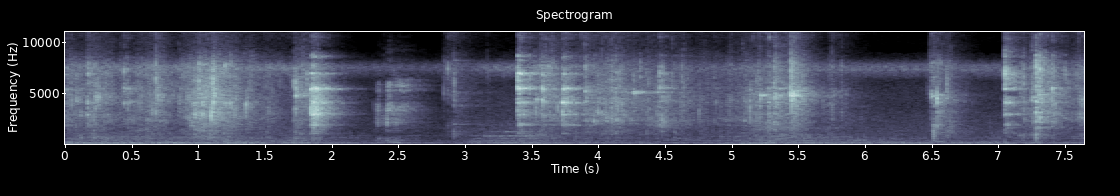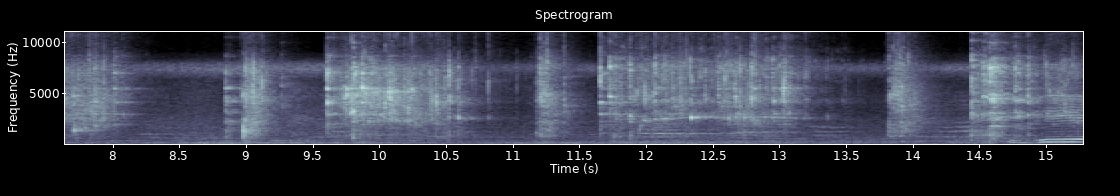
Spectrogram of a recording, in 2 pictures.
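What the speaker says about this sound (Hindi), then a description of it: "और अब मैं डालूंगी आइस क्यूब्स।" Ice cubes clatter and clink into a container for a mango margarita, a dense run of bright, repeated knocks and rattles at close range, with no speech over them.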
